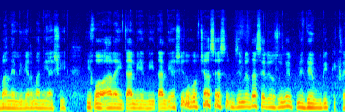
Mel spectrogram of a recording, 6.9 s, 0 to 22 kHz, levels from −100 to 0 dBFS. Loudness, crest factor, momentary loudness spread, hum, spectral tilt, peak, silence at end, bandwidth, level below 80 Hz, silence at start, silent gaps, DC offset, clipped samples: -29 LUFS; 16 dB; 8 LU; none; -8 dB/octave; -12 dBFS; 0 s; 10.5 kHz; -58 dBFS; 0 s; none; under 0.1%; under 0.1%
